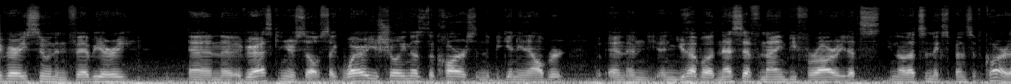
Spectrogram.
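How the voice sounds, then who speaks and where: A man's voice: medium pitch, a little mellow, slight background noise. A man in his thirties with a Mexican Spanish accent, a native Spanish speaker, talking in a brash, swaggering vlog, swearing and repeating himself. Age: 30s. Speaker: vlogger and entrepreneur. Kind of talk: casual boastful vlog.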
